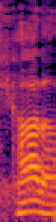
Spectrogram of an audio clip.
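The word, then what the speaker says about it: Tuk'ata: Takata, that's how you pronounce it.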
